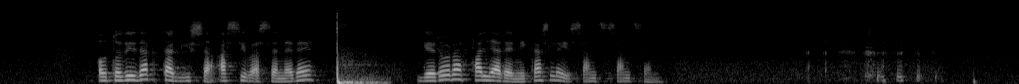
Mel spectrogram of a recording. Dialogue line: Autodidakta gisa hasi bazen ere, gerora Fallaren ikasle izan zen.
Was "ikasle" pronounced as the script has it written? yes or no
yes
